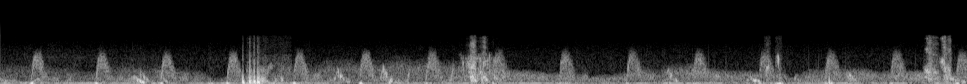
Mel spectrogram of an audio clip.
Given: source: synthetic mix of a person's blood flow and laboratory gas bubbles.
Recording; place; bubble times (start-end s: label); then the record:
Doppler ultrasound of blood flow; subclavian vein
2.46-2.92 s: bubbles
4.58-4.98 s: bubbles
7.63-7.71 s: bubbles
7.75-7.82 s: bubbles
9.23-9.54 s: bubbles
From the record:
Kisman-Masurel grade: 123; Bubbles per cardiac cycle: 1 to 2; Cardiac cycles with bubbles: 10 to 50%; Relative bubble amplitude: loud (0.450 to 0.775); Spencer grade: 2 (many but less than half of the cardiac periods contain bubble signals, singularly or in groups); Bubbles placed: anywhere in the cardiac cycle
